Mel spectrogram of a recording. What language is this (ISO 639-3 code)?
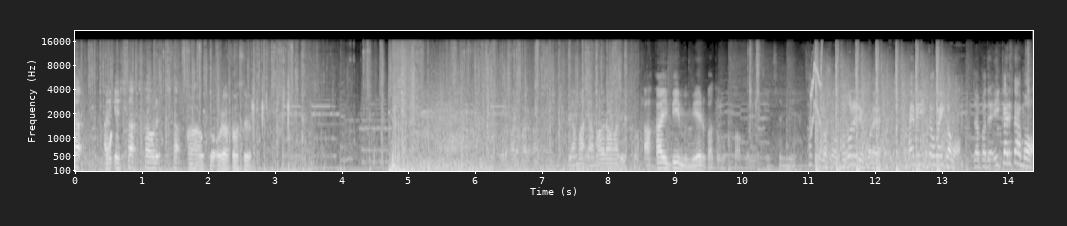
jpn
